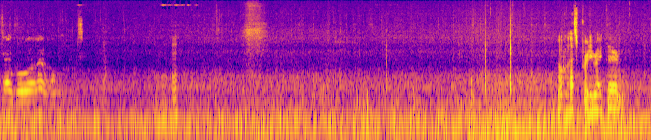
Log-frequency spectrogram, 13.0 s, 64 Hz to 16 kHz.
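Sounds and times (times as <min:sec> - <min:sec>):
car driving rumble from inside: 0:00.0 - 0:13.0.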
